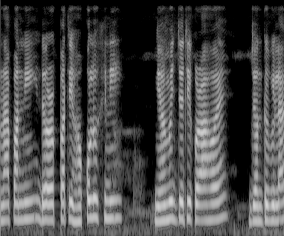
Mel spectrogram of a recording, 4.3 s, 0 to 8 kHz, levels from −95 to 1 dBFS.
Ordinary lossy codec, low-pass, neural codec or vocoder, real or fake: none; 7.2 kHz; vocoder, 44.1 kHz, 128 mel bands, Pupu-Vocoder; fake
